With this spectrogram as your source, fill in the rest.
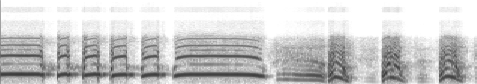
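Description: A dog barks close and loud in a rapid run of sharp, tonal yelps, then gives several longer, drawn-out cries that fall in pitch. No one talks.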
